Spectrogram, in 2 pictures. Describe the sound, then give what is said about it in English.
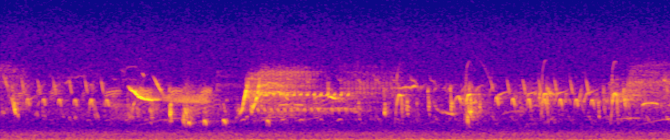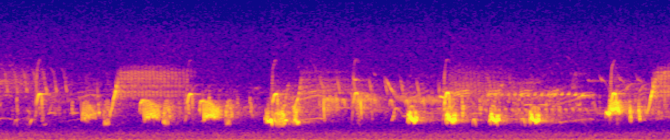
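California thrasher song from atop a chamise bush in blue oak foothills: a continuous run of loud, digital-sounding chirps and whistled phrases, high and varied, over a low steady background hiss. “Those loud, digital-sounding notes are from a California thrasher.”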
